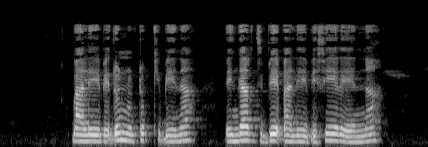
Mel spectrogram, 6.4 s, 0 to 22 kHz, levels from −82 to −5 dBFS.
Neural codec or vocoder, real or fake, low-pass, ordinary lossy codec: none; real; 10.8 kHz; Opus, 64 kbps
